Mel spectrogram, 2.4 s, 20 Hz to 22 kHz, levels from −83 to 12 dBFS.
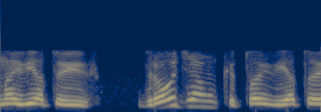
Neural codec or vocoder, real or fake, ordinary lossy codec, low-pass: none; real; Opus, 64 kbps; 3.6 kHz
